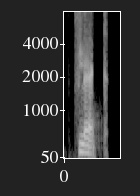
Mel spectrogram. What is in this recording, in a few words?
"fleck", Indian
